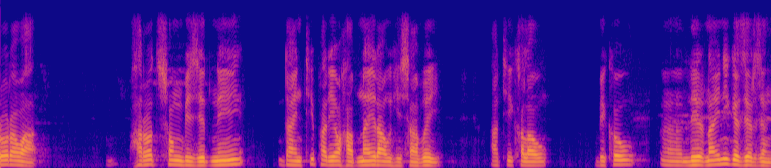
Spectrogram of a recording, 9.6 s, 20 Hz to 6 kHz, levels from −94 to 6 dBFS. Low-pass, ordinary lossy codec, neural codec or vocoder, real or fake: 5.4 kHz; none; none; real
